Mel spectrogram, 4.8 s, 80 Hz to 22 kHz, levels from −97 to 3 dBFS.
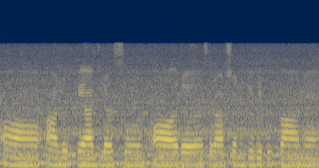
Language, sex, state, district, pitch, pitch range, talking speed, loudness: Hindi, female, Chhattisgarh, Raipur, 155 Hz, 155-160 Hz, 125 wpm, -16 LUFS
